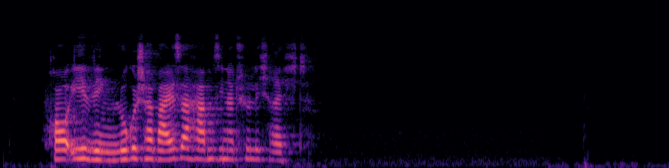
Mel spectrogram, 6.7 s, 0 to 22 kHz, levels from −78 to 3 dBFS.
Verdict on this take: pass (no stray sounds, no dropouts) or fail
pass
